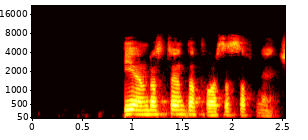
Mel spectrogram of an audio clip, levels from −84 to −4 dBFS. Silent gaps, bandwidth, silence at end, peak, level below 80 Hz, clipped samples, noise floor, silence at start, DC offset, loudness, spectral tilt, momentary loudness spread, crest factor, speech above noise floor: none; 7.8 kHz; 0 s; -2 dBFS; -58 dBFS; under 0.1%; -78 dBFS; 0.95 s; under 0.1%; -18 LUFS; -5 dB/octave; 9 LU; 18 dB; 60 dB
